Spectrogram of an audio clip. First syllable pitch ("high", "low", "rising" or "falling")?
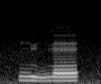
falling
